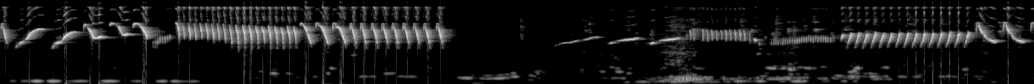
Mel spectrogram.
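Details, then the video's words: Canary in long masteran song: quick descending whistles, a long rapid buzzing trill, a pause with scattered soft notes, then rising whistles and another fast trill. "MASTERAN KENARI SUARA BERSIH PANJANG GACOR PAGI SIANG MALAM"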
